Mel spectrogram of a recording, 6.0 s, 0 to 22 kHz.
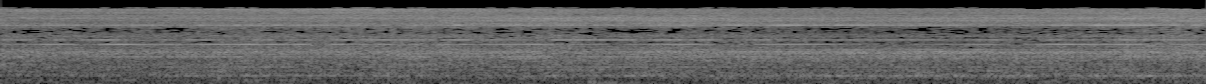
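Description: Vorwerk Kobold VK7 cordless vacuum cleaner running steadily with an even whooshing motor noise.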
